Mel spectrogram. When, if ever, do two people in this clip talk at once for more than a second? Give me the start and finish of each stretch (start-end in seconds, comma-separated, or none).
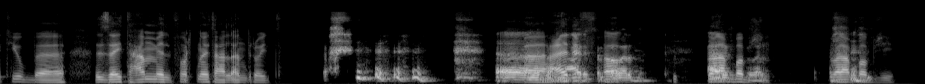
5.2-6.5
